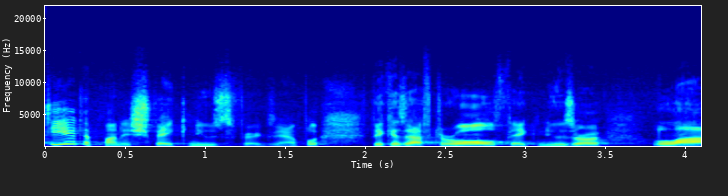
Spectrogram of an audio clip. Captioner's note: none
